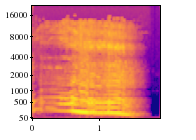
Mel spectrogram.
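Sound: creature roar sound effect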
